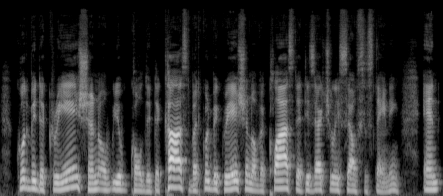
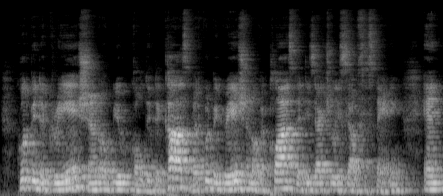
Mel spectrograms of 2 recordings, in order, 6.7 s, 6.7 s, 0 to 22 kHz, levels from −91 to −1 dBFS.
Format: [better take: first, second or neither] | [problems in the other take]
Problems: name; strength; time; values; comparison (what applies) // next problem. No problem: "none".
first | off-mic speech; far // room echo; noticeable; dies away in 0.6 s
